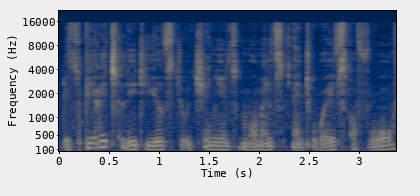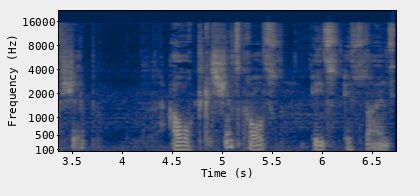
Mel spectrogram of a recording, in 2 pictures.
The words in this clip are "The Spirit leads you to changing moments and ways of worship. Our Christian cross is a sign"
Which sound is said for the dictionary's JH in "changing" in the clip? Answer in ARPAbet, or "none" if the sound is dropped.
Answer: none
